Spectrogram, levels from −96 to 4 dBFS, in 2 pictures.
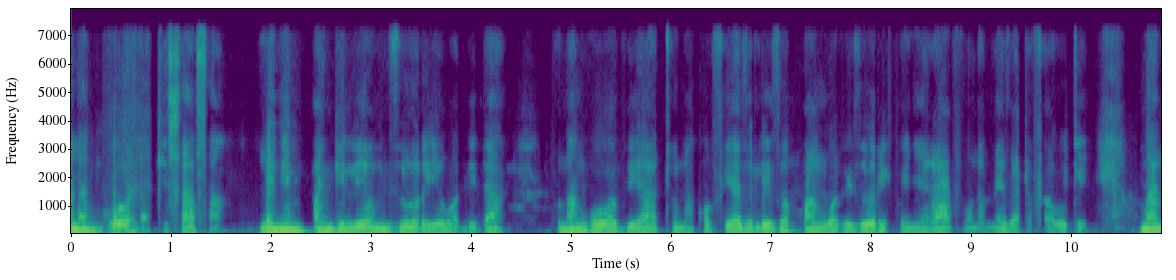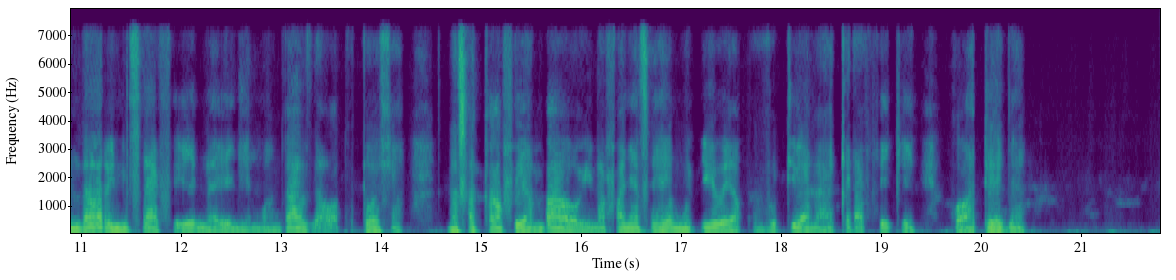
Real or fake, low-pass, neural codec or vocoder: fake; 7.2 kHz; codec, 16 kHz, 2 kbps, FreqCodec, smaller model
